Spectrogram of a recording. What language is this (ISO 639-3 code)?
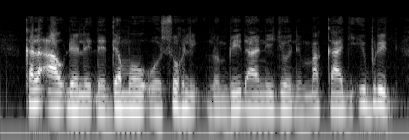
ful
